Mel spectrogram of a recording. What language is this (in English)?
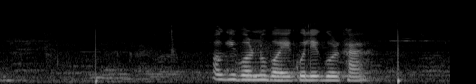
Nepali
